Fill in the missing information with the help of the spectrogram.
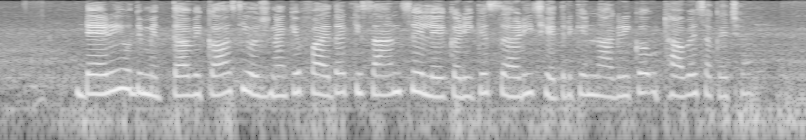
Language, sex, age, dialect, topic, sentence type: Maithili, female, 18-24, Angika, agriculture, statement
